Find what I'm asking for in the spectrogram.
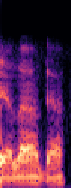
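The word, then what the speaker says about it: Olaudah: You have the slave who was educated that wrote his story, the narrative of the life of Alaudao, depending on how you pronounce it, I say Alaudao, Equiano, Benjamin Banneker, Phyllis Wheatley, Sojourner Truth, Frederick Douglass, Zora Neale Hurston, and Booker T.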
